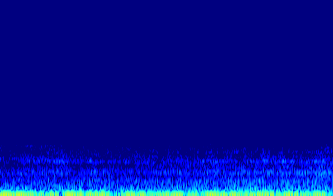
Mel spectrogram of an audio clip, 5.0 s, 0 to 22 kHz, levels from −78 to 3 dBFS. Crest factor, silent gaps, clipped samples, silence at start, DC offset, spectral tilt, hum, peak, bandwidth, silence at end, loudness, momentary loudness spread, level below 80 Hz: 10 dB; none; under 0.1%; 0 s; under 0.1%; -7 dB/octave; none; -32 dBFS; 1.5 kHz; 0 s; -55 LUFS; 3 LU; -44 dBFS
